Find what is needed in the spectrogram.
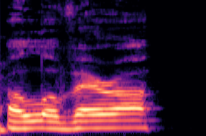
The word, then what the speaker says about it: Olivera: The Braves get second baseman Hector Olivier. Am I saying that right? – Olivera.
